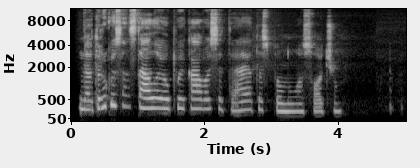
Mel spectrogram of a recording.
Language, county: Lithuanian, Utena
